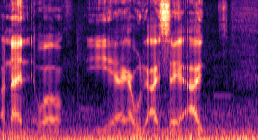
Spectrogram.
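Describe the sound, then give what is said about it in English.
A steady, low road-and-engine rumble fills the cabin of a moving car, with a person talking over the constant hum. “I think I'm doing a car cast.”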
